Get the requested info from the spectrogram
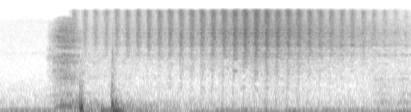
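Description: Horror-film scare sound effect: a sudden low thud, then a loud rattling hiss that swells and fades away over about a second and a half.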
